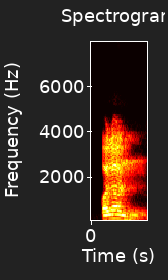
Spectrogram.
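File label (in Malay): "kolon", Malay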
